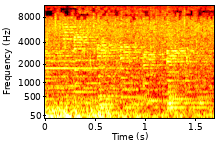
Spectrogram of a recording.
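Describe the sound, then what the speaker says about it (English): Steady rain falling on a Lego soccer pitch, a dense continuous hiss of drops close by and fairly loud, with no talk over it. "Rainy."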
